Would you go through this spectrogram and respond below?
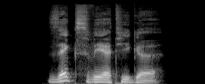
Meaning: inflection of sechswertig: 1. strong/mixed nominative/accusative feminine singular 2. strong nominative/accusative plural 3. weak nominative all-gender singular
- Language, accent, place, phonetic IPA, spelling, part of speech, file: German, Germany, Berlin, [ˈzɛksˌveːɐ̯tɪɡə], sechswertige, adjective, De-sechswertige.ogg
